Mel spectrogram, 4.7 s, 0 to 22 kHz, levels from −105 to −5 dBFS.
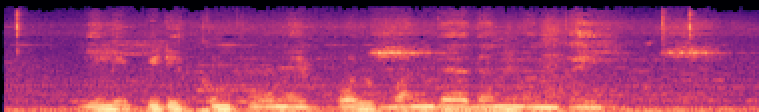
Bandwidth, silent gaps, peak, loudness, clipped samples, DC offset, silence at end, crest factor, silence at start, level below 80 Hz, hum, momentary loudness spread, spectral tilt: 15.5 kHz; none; -2 dBFS; -18 LUFS; under 0.1%; under 0.1%; 0 s; 16 dB; 0.05 s; -34 dBFS; none; 10 LU; -5.5 dB/octave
